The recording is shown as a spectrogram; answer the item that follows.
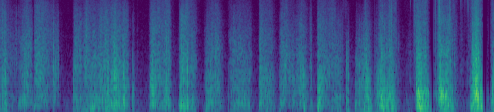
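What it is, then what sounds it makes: Microphone capsule scratched directly. A bamboo ear pick scratches the dark felt front of a small metal electret microphone capsule held in the fingers. About fourteen rough, broadband scratching strokes come in uneven bursts. They grow louder and brighter toward the end.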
